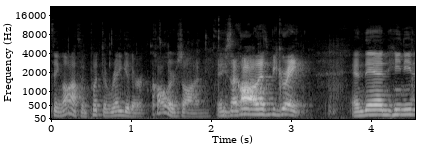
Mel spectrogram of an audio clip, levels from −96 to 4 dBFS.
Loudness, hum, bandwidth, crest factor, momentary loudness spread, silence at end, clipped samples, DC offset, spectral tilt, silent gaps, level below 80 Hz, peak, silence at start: -28 LUFS; none; 10 kHz; 22 dB; 17 LU; 0 s; under 0.1%; under 0.1%; -6 dB/octave; none; -70 dBFS; -8 dBFS; 0.05 s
